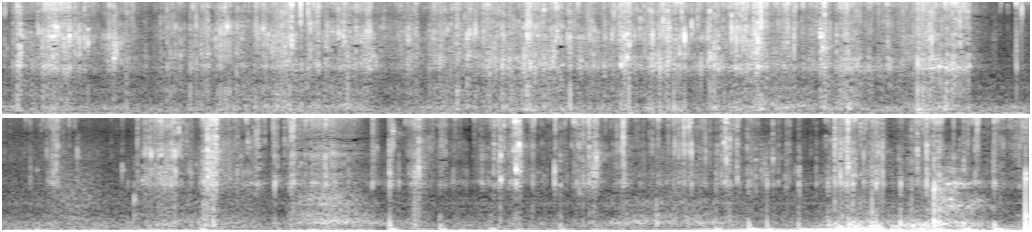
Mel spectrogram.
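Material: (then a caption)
Foam. Fingertips and nails scratch and rub the rough surface of a large white glitter-coated foam Christmas bauble with grey stars, held in one hand. It makes dense, bright, crackly scratching and crinkling, with a brief quieter stretch near the middle before the rubbing picks up again.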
